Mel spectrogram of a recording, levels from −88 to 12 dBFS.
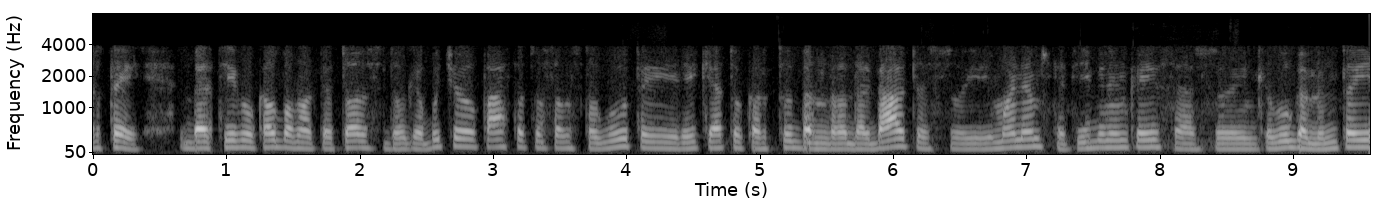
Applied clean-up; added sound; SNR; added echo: none; none; none; none.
